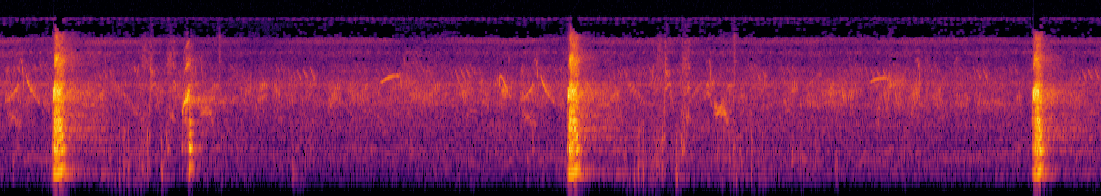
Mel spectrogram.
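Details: Sambar deer alarm calls during a tiger sighting in Corbett National Park: sharp, loud single barks spaced about five seconds apart, three in all, with soft birdsong chirps in the quiet background.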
